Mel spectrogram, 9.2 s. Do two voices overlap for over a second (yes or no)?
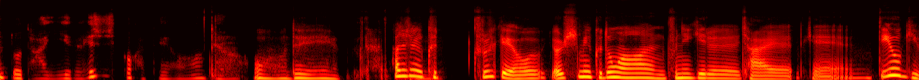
no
